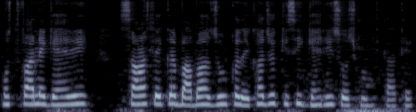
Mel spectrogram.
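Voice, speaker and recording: Slightly high woman narrating an audiobook. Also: flat delivery, darkish tone.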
